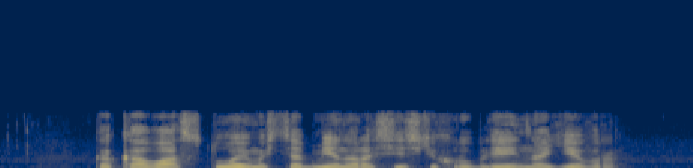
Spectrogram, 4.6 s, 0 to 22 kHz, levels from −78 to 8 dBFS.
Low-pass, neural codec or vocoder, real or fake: 7.2 kHz; none; real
